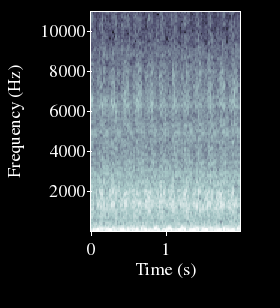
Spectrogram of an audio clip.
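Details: 1994 2500 diesel truck after a fuel filter change, with the air bled out by key cycling and cracking the hose fitting until fuel sprayed: a low, even diesel rumble with a steady firing beat and no misses. A healthy idle.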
